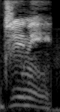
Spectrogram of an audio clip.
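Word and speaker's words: Ginni: It's actually Ginny. G-I-N-N-I. Wait. What is it? How do you spell it? You said Ginny, right? Ginny. It's like the drink. Gin. Ginny. Like gin.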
